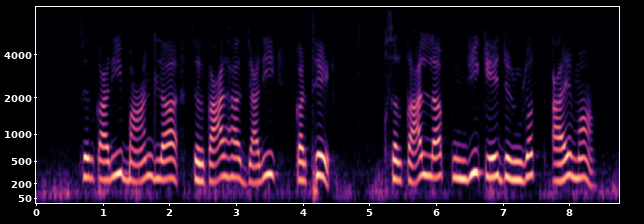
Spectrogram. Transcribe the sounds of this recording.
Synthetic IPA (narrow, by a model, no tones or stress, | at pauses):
səɾkaːɾibãːnd̪lasɐɾkaːɾɦad͡ʒaːɾikəɾt̪ʰe | sɐɾkaːɾlapũːɲd͡ʒiked͡ʒəɾuːɾət̪aːemãː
